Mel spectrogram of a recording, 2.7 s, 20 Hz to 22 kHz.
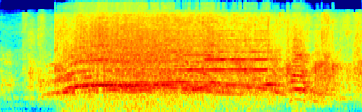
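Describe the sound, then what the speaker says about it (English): Audience at a Level 2 showcase performance breaking into loud, steady applause mixed with cheering and whoops, sustained for about two seconds before tapering. "This group round of applause."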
